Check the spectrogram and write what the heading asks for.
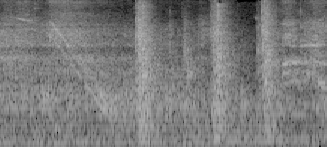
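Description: Stern Meteor pinball machine playing electronic game sounds: steady synthesized tones with several falling pitch sweeps, and about three sharp clacks in the second half as the ball strikes the playfield targets.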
